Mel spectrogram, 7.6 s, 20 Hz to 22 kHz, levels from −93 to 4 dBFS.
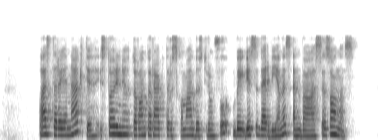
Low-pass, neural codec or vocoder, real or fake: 7.2 kHz; codec, 16 kHz, 2 kbps, FunCodec, trained on Chinese and English, 25 frames a second; fake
